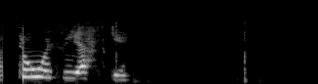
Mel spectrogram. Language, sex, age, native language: Icelandic, female, 9, Icelandic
